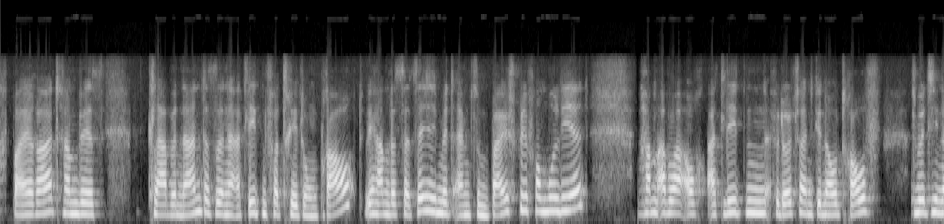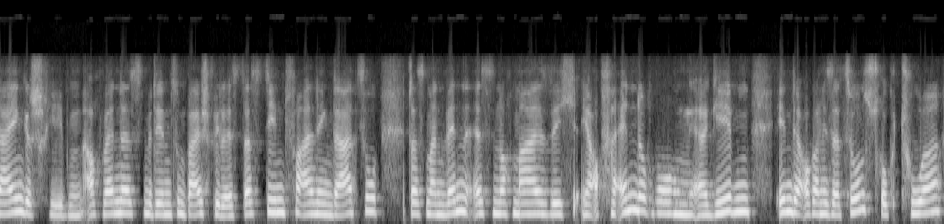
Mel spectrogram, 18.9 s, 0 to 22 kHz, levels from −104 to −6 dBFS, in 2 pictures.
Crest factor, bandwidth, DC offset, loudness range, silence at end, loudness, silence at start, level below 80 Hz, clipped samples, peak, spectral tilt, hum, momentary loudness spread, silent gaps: 14 dB; 8 kHz; under 0.1%; 1 LU; 0 s; -21 LUFS; 0 s; -64 dBFS; under 0.1%; -6 dBFS; -6.5 dB/octave; none; 5 LU; none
